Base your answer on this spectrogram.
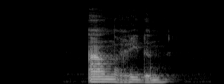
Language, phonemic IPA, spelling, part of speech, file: Dutch, /ˈanridə(n)/, aanrieden, verb, Nl-aanrieden.ogg
- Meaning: inflection of aanraden: 1. plural dependent-clause past indicative 2. plural dependent-clause past subjunctive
